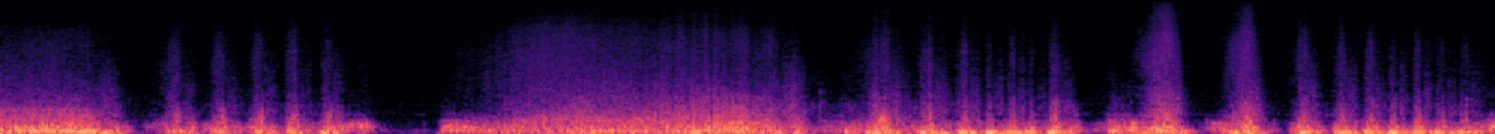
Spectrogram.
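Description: Long manicured nails scratch the rounded, hollow metal mesh grille of a white condenser microphone, making deep, boomy scraping and rumbling sounds. Bursts of quick strokes give way after a brief silence to a long continuous rub, then more rapid scratching strokes with a few brighter, hissy sweeps.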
